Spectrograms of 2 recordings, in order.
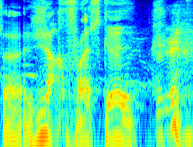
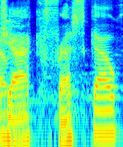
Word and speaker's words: Jacques Fresco: Yeah, you're pronouncing it wrong. It's Jacques Fresco. No, but what are you talking about? I'm saying it the American way. But I would go meet see him. Jack Fresco.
